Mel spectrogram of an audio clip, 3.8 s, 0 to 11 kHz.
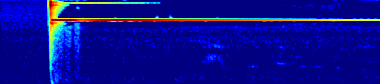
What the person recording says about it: nice long ring that you expect to hear from 90% silver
